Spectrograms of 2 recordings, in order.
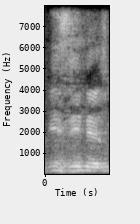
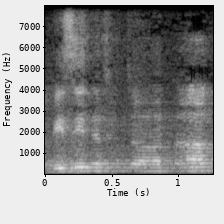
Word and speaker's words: business: আসলে তো মনে হয় যে বিজিনেস উচ্চারণ হবে, আসলে বিজিনেস উচ্চারণটা ইনকারেক্ট। আমরা সবাই জানি এটাকে ভুল করে না সাধারণত। এখানে আই শব্দটা ড্রপ হবে, ড্রপ করলে পরে উচ্চারণটা হয় কি বিজনেস।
